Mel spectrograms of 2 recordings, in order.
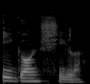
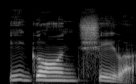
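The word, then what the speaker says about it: Egon Schiele: have had from him I know now you're pronouncing his name as igon Sheila igon Sheila yeah cuz say igon Sheila yeah okay just so people you know um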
